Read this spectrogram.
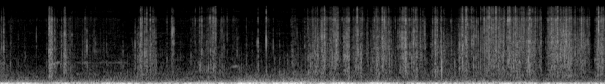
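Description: A paper packet crinkles and rustles.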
